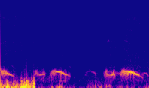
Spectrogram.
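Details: Spotted dove from Cà Mau cooing: low thumping noise fills the opening, then several soft, slightly falling coo notes follow in short phrases.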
